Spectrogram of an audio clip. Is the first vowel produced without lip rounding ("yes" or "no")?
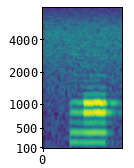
no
